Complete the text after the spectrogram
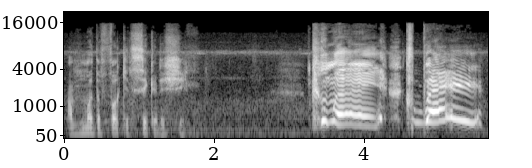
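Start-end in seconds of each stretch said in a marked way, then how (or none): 3.3-5.6 mock wailing. Mock wailing for departing star.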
